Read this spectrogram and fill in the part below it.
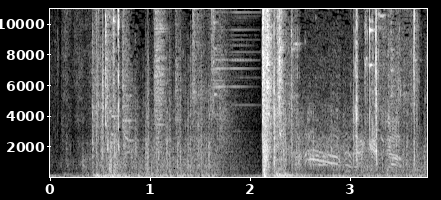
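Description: Gunfire in Call of Duty Modern Warfare: loud, close bursts of rapid automatic fire with a sharp blast just past the middle, while voices talk over the shooting.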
